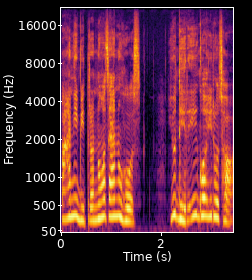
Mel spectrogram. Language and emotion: Nepali, fearful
